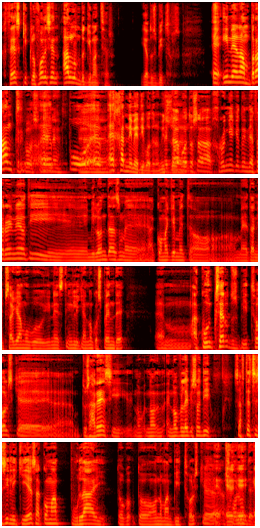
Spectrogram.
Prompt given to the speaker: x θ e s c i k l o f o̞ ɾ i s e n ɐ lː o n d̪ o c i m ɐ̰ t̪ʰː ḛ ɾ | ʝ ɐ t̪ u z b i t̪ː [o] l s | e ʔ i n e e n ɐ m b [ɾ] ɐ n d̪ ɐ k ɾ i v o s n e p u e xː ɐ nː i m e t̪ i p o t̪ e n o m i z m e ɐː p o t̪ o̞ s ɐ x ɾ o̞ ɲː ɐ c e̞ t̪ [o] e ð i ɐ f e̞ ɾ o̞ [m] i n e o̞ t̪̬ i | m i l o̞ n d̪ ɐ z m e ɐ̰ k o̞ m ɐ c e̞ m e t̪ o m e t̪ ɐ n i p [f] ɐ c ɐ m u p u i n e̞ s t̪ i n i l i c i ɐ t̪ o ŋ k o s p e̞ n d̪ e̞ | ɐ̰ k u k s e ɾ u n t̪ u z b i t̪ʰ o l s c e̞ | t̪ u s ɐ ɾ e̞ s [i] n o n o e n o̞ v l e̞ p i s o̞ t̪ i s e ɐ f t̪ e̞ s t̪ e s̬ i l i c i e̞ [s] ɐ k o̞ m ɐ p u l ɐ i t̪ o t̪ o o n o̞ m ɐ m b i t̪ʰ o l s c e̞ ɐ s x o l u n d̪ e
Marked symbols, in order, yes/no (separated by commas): yes, yes, yes, no, no, yes, yes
